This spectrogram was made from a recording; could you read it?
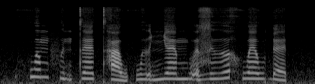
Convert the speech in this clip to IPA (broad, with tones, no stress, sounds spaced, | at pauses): h w ə˧ m f ɨ̰˧˨ n t̪ ɛ˧ t̪ʰ a˧˩ w h w ɨ̰˧˨ ə̯ ɲ ɛ˧ m ṵ˧˨ ə̯ z ɨ˨˦ ə̯ h w ɛ˧ w ɗ ɛ˨˩ t̚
